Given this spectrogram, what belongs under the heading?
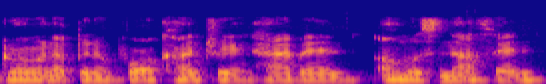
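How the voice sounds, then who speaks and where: A man with an American accent speaks fairly quickly in a medium pitch, his somewhat breathy voice flat and monotone. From Nigeria. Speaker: business leader and community figure. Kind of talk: podcast interview. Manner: halting, with frequent repeats.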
